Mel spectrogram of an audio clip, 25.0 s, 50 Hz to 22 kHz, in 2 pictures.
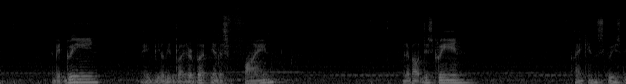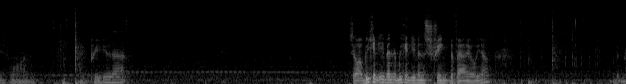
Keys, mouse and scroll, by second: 4.5 middle click, 5.2 middle click, 7.3-7.6 drag, 11.2-13.5 drag, 15.0 click, 16.5-18.3 drag, 22.8 middle drag, 23.3 ctrl+shift+click, 23.7 middle click.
